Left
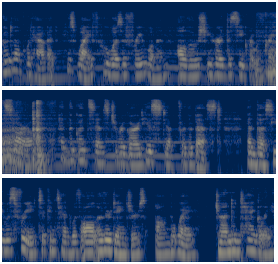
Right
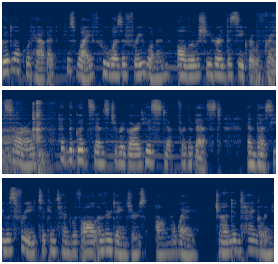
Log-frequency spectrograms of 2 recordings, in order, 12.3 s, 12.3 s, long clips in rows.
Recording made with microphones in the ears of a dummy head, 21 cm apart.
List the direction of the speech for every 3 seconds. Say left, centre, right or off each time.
right, right, centre, left.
